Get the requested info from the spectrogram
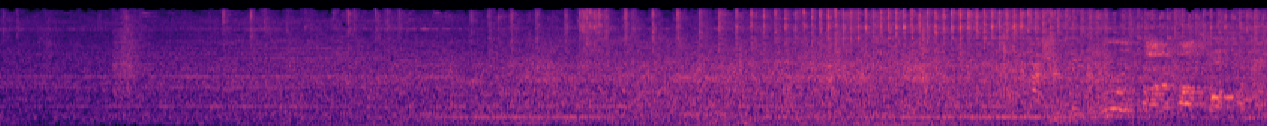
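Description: A steady mechanical whir with a faint hum, growing gradually louder.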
